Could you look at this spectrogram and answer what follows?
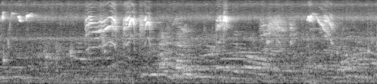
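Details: Lure recording of a sunbird calling: sharp, very high-pitched chirps in quick clusters, some doubled, with short gaps between bursts and a constant high background hiss.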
